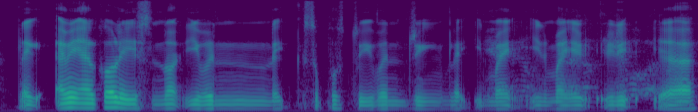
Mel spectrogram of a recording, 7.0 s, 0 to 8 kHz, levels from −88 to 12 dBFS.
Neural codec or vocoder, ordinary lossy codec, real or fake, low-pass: none; none; real; none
